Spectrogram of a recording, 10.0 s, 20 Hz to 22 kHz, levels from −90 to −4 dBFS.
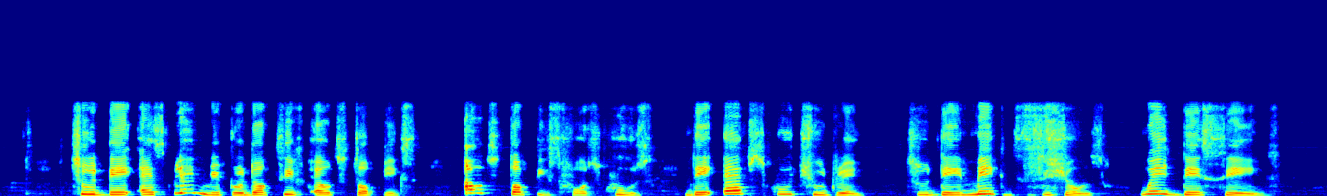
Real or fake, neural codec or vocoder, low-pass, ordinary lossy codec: fake; vocoder, 22.05 kHz, 80 mel bands, HiFi-GAN; none; none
